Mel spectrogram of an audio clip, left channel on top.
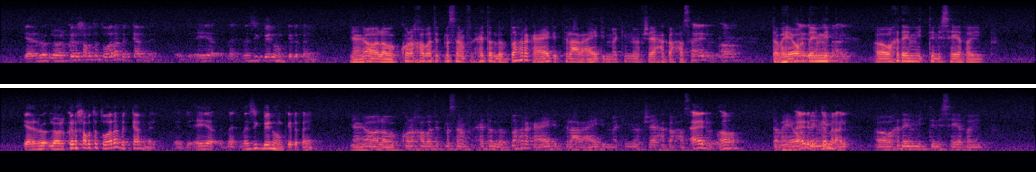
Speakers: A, on the right (about 85°); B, on the left (about 55°).
A: يعني لو لو الكره خبطت ورا بتكمل يعني هي م- مزيج بينهم كده فاهم
B: يعني اه لو الكرة خبطت مثلا في الحيطة اللي في ظهرك عادي بتلعب عادي ما كأن ما فيش أي حاجة حصلت
A: قارب اه
B: طب هي واخدة
A: قارب
B: ايه
A: بتكمل
B: من الت...
A: عليه
B: اه واخدة ايه من التنس هي طيب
